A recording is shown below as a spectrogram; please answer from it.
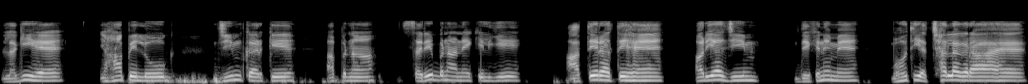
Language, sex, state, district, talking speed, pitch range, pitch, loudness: Hindi, male, Bihar, Araria, 150 wpm, 170-190 Hz, 180 Hz, -16 LUFS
